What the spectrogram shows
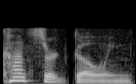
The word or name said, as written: concertgoing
